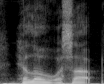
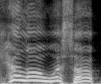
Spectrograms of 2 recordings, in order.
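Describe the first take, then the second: First: It is said in a deep, masculine voice. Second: It is said in a bright, uplifting voice.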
